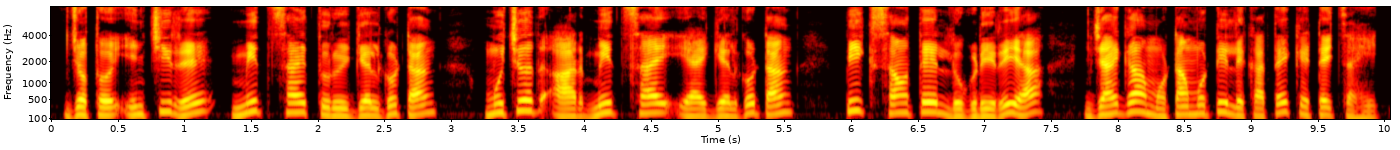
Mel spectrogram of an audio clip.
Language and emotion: Santali, neutral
